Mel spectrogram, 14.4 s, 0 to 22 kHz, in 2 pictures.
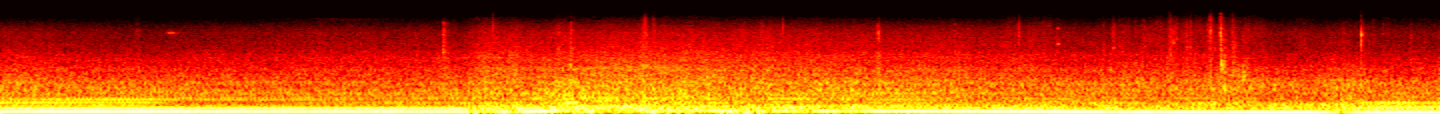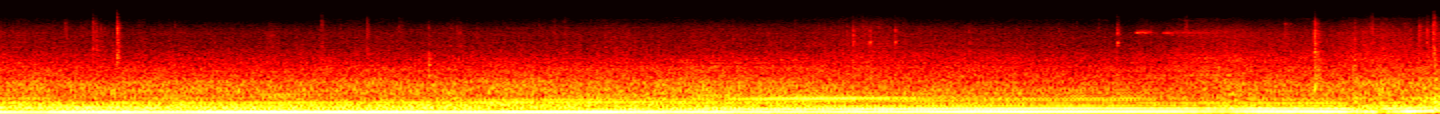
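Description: Hyundai Genesis Coupe 2.0 turbocharged four-cylinder engine under way with the manual gearbox: the engine note dips and comes back briefly about two and a half seconds in, sinks to a lower steady pitch around four seconds, then climbs again near the end, over a steady road-noise hiss.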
